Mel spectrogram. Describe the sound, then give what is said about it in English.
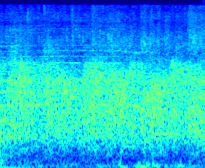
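A church audience clapping during a service: loud, dense applause that holds steady throughout with no break. “Oh, somebody keep clapping, church.”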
